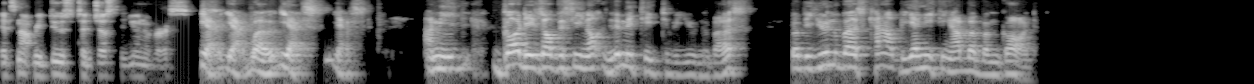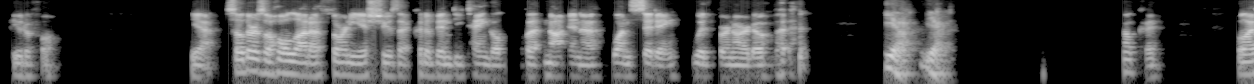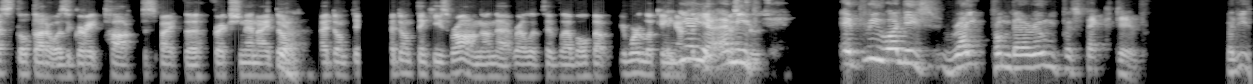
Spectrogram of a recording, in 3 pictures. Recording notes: In a Zoom meeting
